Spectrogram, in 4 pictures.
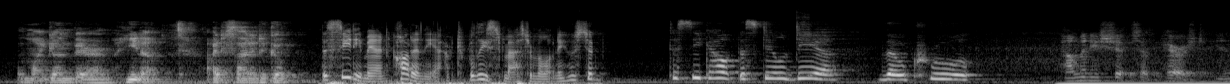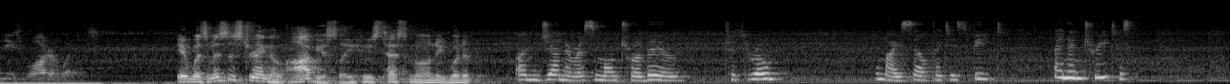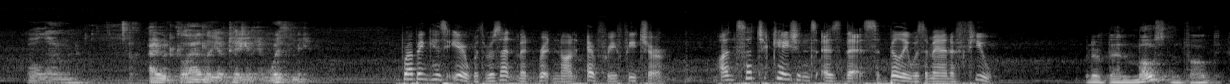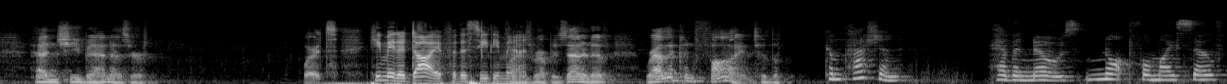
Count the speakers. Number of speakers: five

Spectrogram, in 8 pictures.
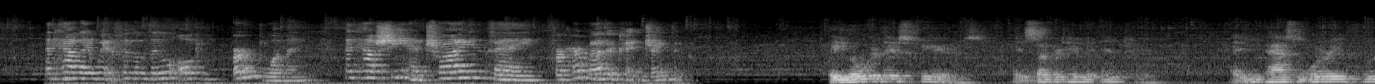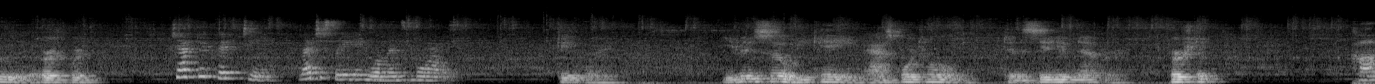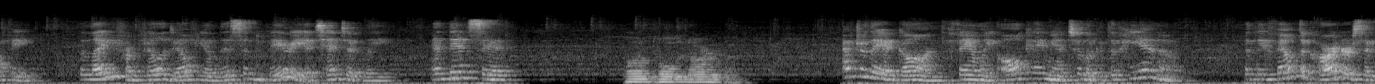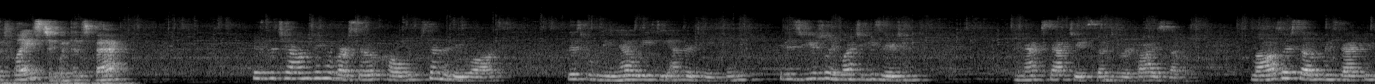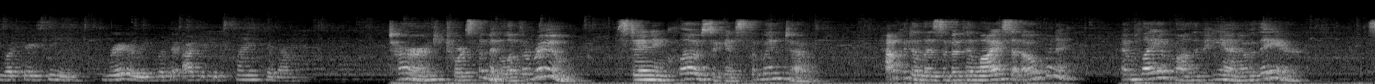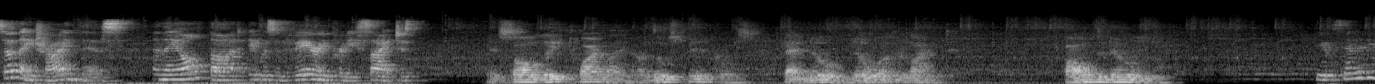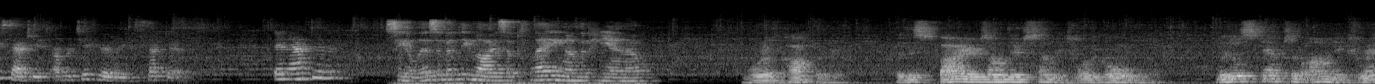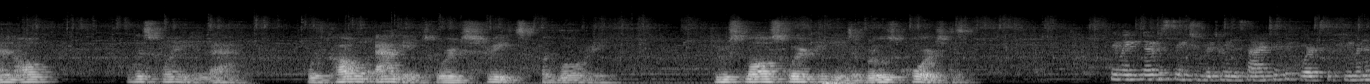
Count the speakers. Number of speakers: three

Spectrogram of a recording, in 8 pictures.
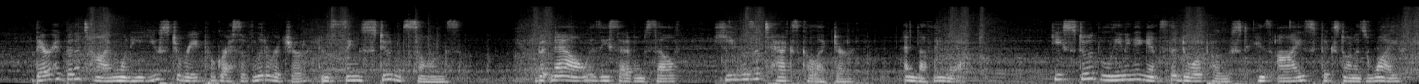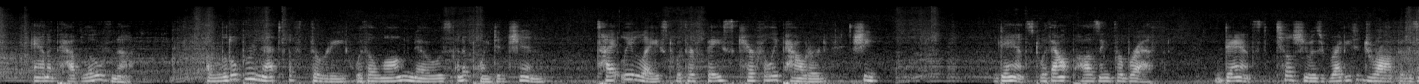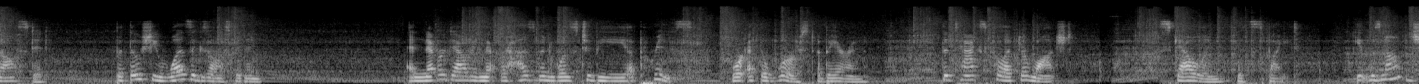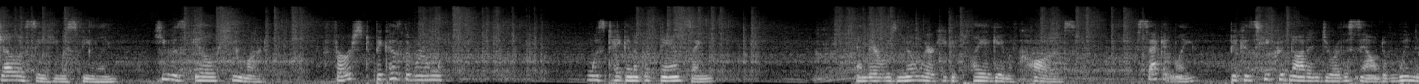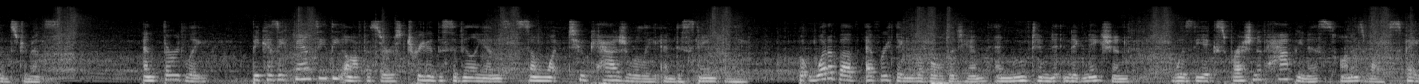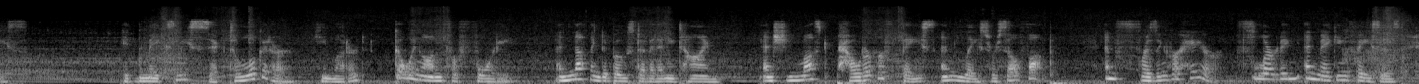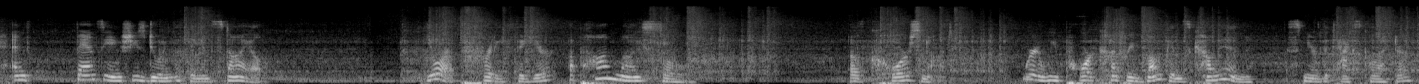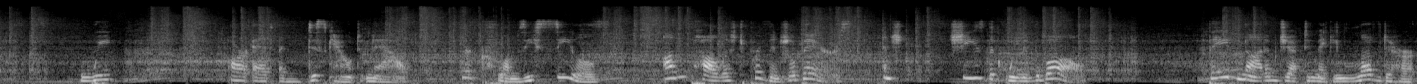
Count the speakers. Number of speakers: one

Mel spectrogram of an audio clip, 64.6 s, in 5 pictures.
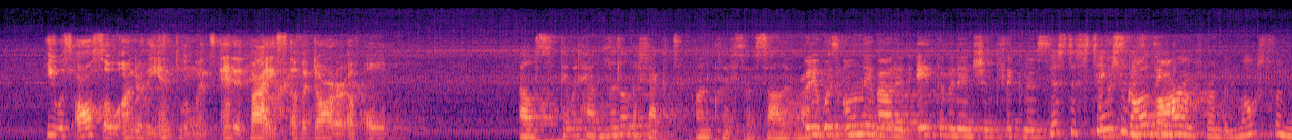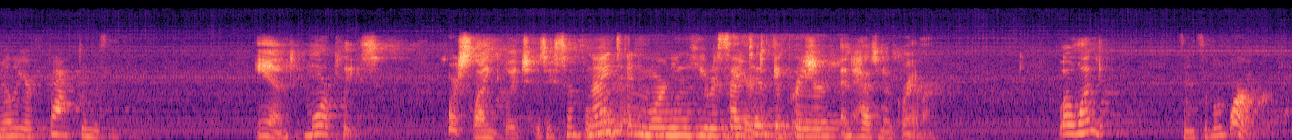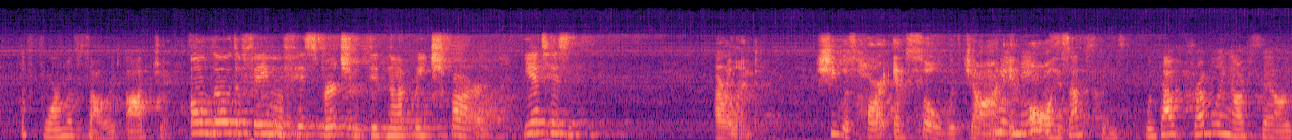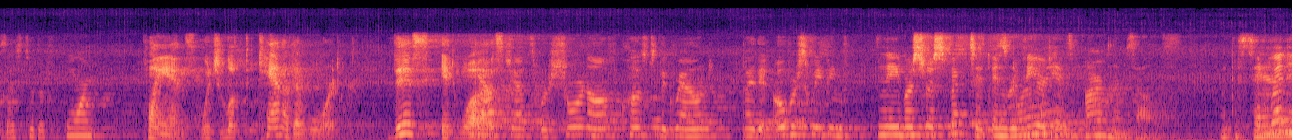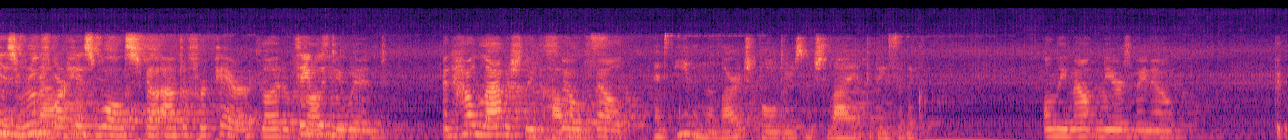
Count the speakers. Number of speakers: six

